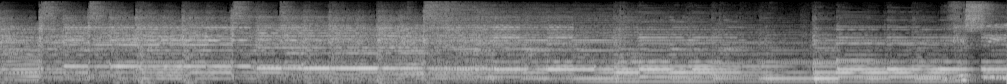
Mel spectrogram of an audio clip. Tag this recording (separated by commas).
Musical instrument, Drum kit, Music, Drum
